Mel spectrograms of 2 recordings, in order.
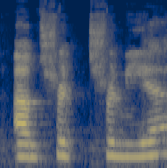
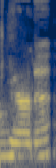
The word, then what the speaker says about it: Triana: Trinia, is that how you say her name? Brown? Triana. Oh, yeah. Triana.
